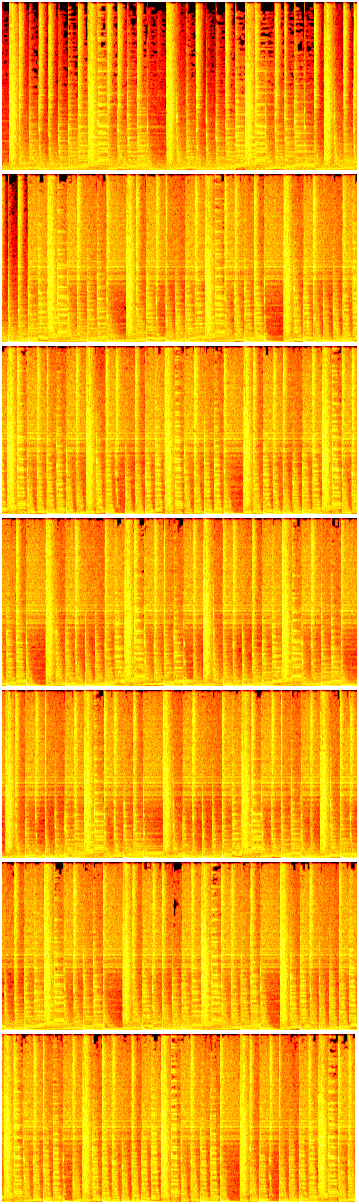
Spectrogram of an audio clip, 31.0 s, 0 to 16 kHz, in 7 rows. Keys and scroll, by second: 9.2 shift+d, 13.1 p, 21.6 e, 25.5 1, 26.4 3, 27.1 a, 29.4 1.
